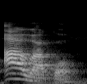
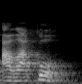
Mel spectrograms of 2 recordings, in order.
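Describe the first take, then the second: First: The stress is on the first syllable. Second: The stress is on the middle syllable. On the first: The speaker calls it right. "digo abaco" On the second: The speaker calls it wrong. "ni digo abaco"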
